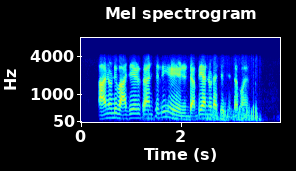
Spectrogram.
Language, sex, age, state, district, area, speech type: Telugu, male, 18-30, Telangana, Yadadri Bhuvanagiri, urban, conversation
